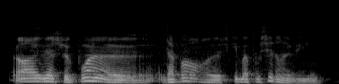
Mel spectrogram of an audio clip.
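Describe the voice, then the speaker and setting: Dark, mellow tone from a man, with ordinary pitch variation. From North Africa. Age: 70s. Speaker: retired civil servant and consultant. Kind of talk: interview. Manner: halting, many hesitations.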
